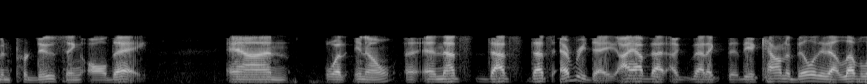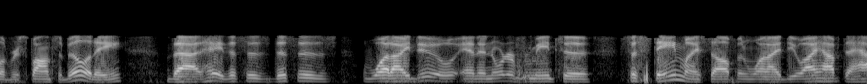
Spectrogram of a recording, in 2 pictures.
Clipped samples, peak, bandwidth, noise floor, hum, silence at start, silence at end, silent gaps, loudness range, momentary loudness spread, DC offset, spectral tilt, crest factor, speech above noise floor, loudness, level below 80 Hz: under 0.1%; -2 dBFS; 4 kHz; -62 dBFS; none; 0 s; 0 s; none; 2 LU; 9 LU; under 0.1%; -6.5 dB/octave; 20 dB; 39 dB; -21 LUFS; -68 dBFS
